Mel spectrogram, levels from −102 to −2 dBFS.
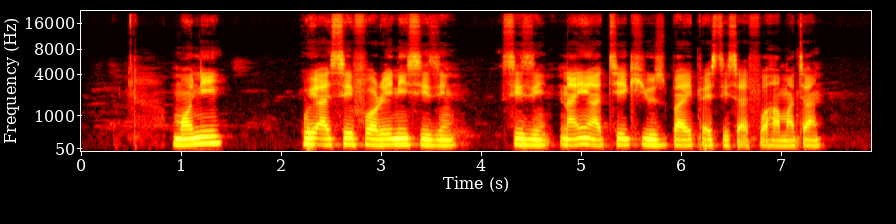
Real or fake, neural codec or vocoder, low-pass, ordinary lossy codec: real; none; none; none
